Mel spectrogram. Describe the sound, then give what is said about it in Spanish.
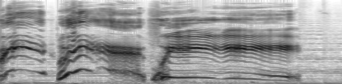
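A person imitates a pig's orgasm sounds with three loud, drawn-out groaning squeals, each sliding up and then down in pitch, the last one longest. “¿Sabes cuánto dura el orgasmo de un cerdo?”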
